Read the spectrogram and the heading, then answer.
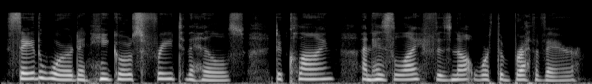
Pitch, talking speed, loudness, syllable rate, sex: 220 Hz, 215 wpm, -20 LUFS, 4.4 syllables/s, female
